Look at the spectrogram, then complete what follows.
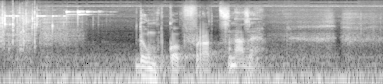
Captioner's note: German language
